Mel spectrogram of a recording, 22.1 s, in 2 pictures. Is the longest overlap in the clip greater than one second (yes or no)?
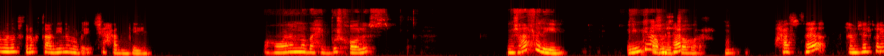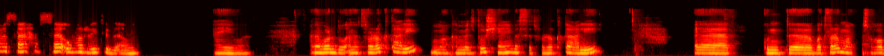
no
